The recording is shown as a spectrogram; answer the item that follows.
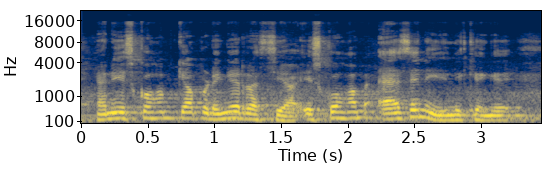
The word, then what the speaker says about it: Russia: का उच्चारण क्या हो जाए, इस एस का उच्चारण क्या होगा, से हो जाएगा। यानी इसको हम क्या पढ़ेंगे, रसिया।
